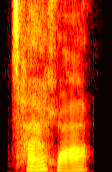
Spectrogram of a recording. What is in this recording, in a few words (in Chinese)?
"才华", Chinese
